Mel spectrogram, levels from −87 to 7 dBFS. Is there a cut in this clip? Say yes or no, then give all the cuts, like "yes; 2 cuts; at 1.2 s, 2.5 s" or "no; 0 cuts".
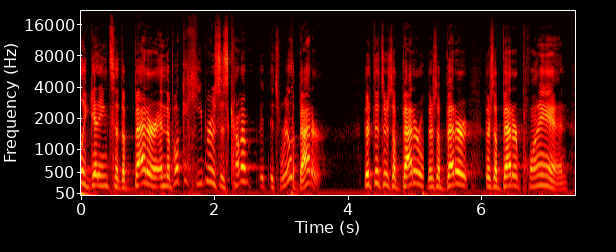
yes; 2 cuts; at 3.2 s, 5.1 s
